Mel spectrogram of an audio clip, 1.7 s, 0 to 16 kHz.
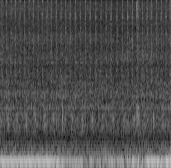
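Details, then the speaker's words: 2013 Cadillac ATS4, 2.0L turbo, hard to start, running rough and misfiring: rough, uneven idle during a power balance test. The faint tapping knock persisted with cylinders 1–3 disabled but faded when cylinder four was cut, tracing the knock to that cylinder. "wasn't that our knocking starts going away re-enable [Applause] hear the knocking stable"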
